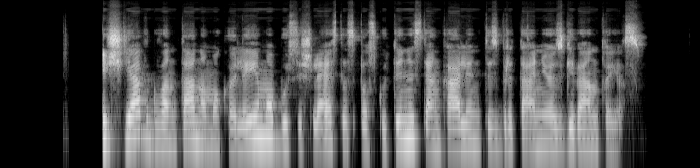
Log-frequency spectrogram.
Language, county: Lithuanian, Klaipėda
